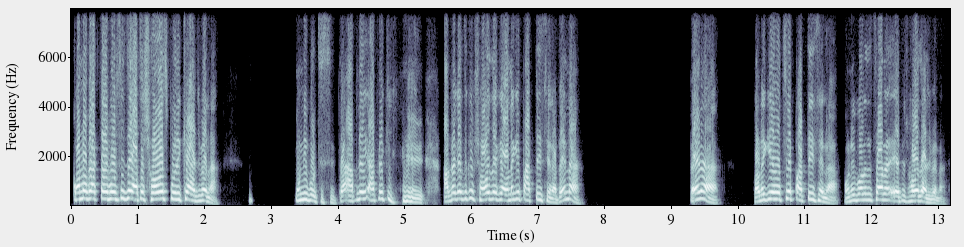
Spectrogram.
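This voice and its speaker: A man's voice: very high-pitched, expressive, fairly quick, pauses often, a little mellow, no room sound, clean studio sound. A man teaching a live online math lesson, repeating questions to his students and drilling them step by step.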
